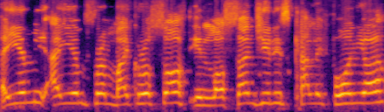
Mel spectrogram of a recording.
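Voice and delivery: mock Indian English accent. Mimicking a caller who claims to be from microsoft: imitated indian accent. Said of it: "How they talk".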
